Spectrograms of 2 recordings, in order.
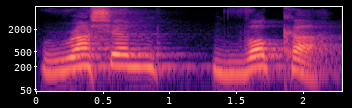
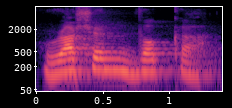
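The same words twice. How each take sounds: First: Russian vodka said slowly and loudly, stress on Russian; teacher modelling Russian vodka; slow model phrase. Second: Said in the usual way. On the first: Shown as a demonstration. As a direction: drill it slowly and loudly for learners. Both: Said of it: "Vamos a seguir".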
